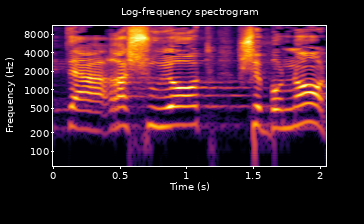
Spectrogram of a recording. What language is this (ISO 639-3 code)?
heb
